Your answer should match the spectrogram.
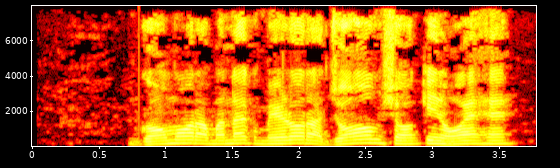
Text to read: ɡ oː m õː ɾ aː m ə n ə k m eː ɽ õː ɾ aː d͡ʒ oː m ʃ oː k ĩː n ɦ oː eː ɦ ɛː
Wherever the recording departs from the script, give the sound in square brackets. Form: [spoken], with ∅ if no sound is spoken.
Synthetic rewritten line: ɡ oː m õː ɾ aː m ə n ə k m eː ɽ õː ɾ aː d͡ʒ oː m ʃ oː k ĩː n ɦ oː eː ɦ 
